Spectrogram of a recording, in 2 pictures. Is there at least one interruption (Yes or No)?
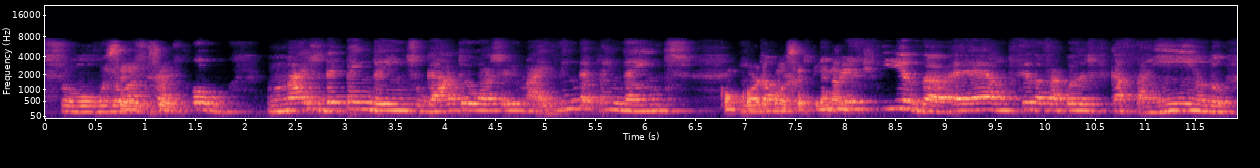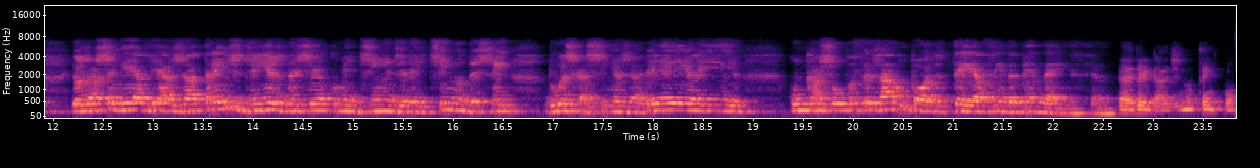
Yes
